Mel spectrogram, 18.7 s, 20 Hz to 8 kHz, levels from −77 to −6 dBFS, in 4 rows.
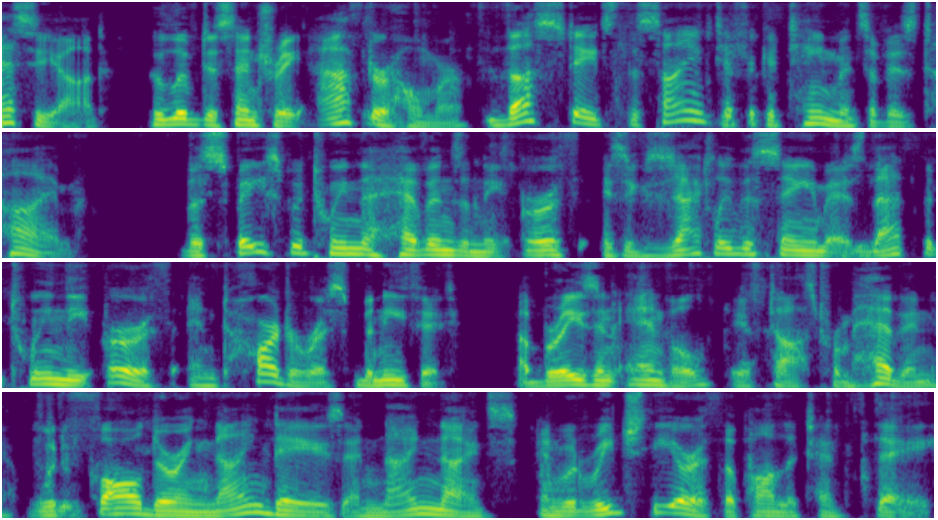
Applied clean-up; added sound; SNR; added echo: neural mask model Resemble Enhance denoiser.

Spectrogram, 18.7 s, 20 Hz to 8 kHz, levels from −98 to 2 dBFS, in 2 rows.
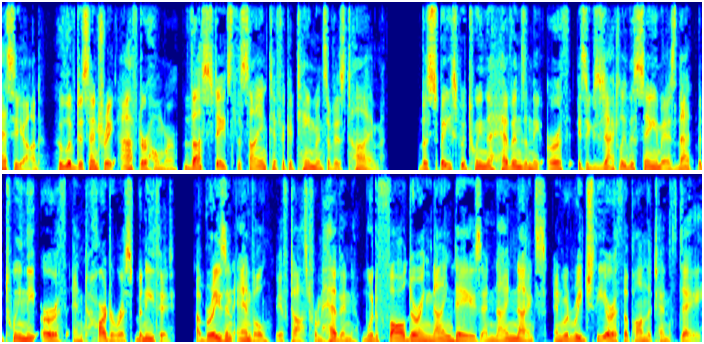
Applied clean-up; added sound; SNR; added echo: none; none; none; none.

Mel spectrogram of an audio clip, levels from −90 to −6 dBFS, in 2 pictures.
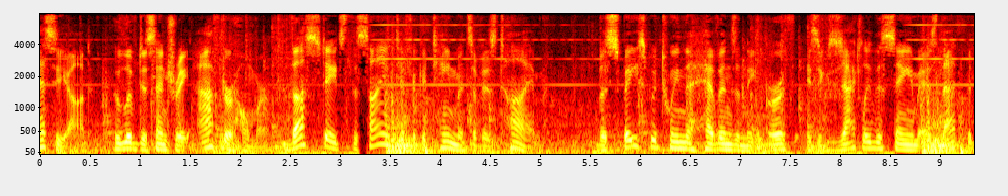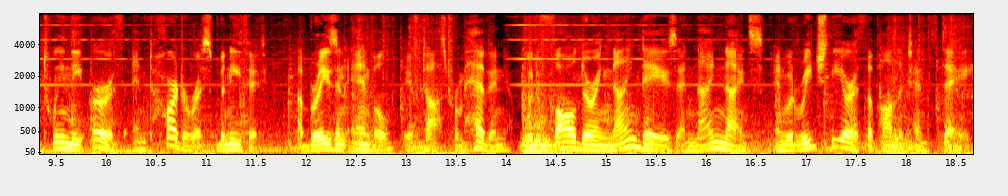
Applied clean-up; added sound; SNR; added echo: none; Sliding door; 7 dB; none.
